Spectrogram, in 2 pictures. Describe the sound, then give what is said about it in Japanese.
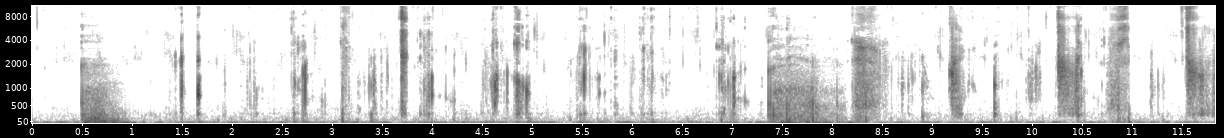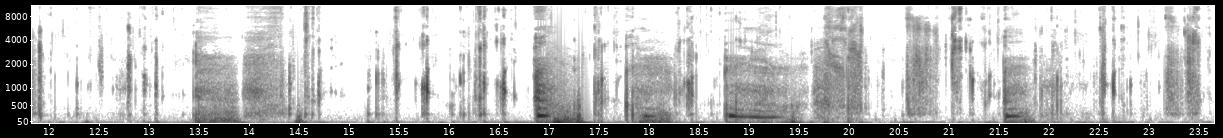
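Soft, wet licking and mouth sounds from ASMR licking along the outer rim of an ear: faint, irregular smacks and clicks, with quiet gaps between them. “次は反対側のお耳を舐めさせていただきます。まずは外の縁から、”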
